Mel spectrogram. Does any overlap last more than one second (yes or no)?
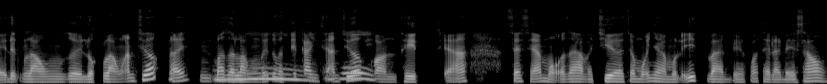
yes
